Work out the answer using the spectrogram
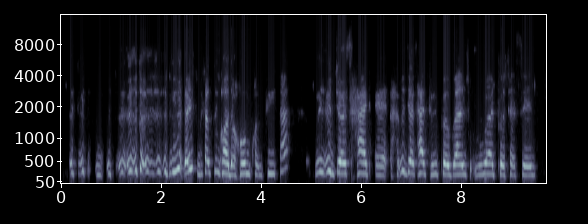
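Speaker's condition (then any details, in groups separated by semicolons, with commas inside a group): Cerebral palsy; affects movement and writing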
